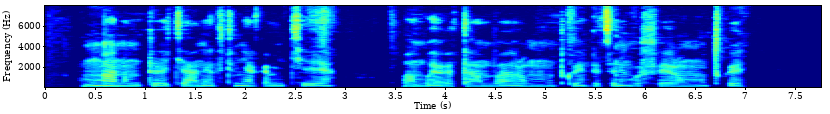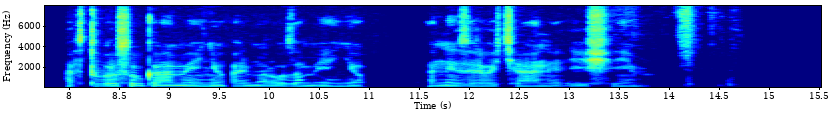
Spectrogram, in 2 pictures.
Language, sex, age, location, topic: Kinyarwanda, male, 25-35, Kigali, health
